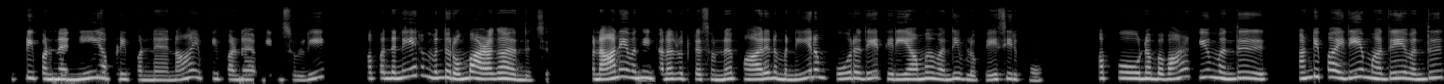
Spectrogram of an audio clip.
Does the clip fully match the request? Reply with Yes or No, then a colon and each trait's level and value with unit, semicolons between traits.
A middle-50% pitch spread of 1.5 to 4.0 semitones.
Yes: average, 3.4 semitones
